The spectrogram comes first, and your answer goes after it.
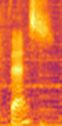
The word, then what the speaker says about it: FES: persona 3 FES yeah which I believe it's supposed to be pronounced fast now that I it supposed to from what I read on the wiki it comes from festival Oh so for a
